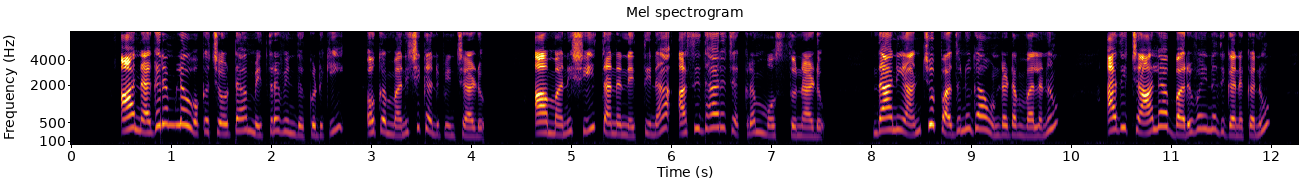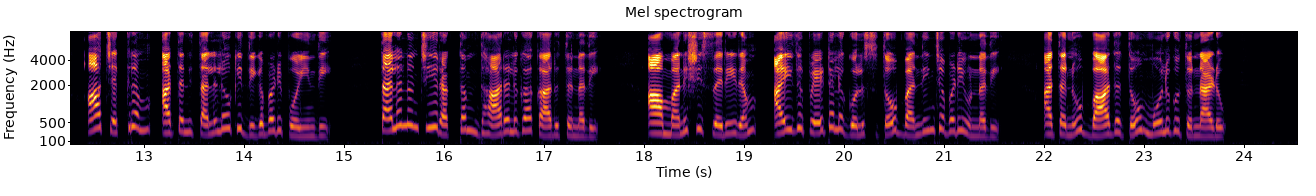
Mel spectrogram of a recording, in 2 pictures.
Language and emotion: Telugu, neutral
